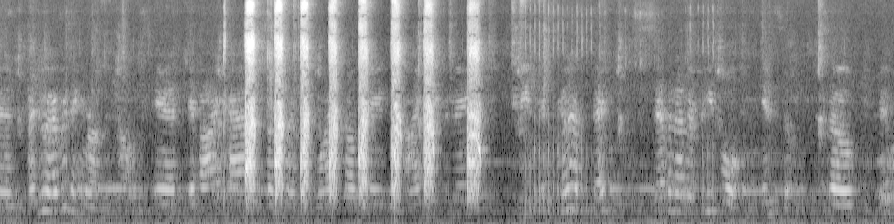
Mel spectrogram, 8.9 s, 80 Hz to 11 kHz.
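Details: Baby squirrel Nano, one of twins, upset because his brother Pico is being mean to him, 10/6/18: a rapid run of about nine sharp, broadband squeaks over two seconds, with a human voice talking softly before and after.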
